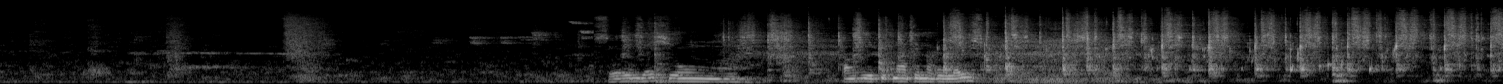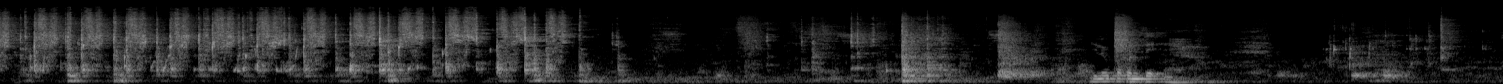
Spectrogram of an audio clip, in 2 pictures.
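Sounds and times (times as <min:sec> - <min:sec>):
stirrer clinking and scraping: 0:06.0 - 0:21.3, 0:22.4 - 0:24.6.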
